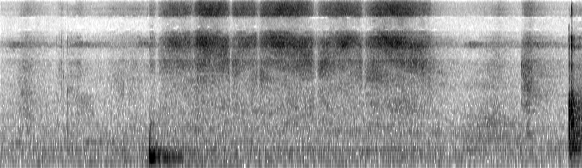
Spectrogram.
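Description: Chalkboard duster rubbing across a green chalkboard, wiping off a chalk drawing, with a short knock about a second in.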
